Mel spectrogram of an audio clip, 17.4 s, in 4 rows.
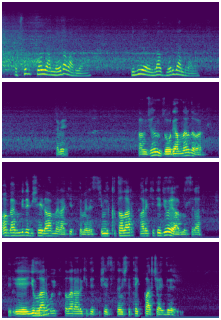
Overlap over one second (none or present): none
